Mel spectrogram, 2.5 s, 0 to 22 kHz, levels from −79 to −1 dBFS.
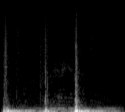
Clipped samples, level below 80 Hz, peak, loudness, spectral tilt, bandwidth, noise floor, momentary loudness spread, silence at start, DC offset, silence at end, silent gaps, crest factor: under 0.1%; -22 dBFS; -2 dBFS; -27 LUFS; -8.5 dB/octave; 4.4 kHz; -41 dBFS; 21 LU; 0.05 s; under 0.1%; 0.2 s; none; 18 dB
